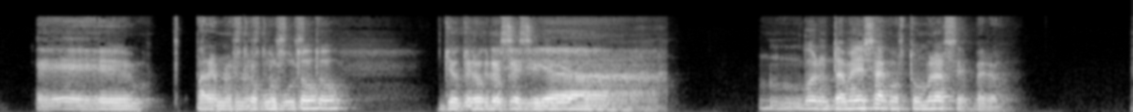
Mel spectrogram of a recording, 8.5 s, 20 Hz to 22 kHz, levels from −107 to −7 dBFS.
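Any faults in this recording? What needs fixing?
Doubled audio track, 1.77–5.01 s: a copy about 5 dB quieter trails by about 150 ms, likely from a second capture path, showing as doubled onsets in the waveform. Route the source through only one capture path.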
